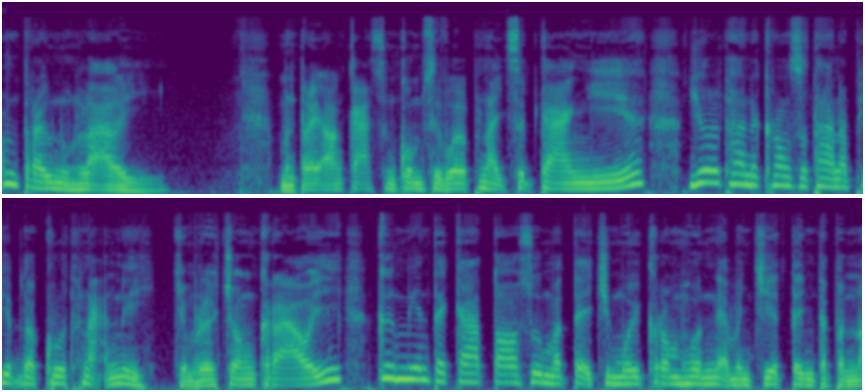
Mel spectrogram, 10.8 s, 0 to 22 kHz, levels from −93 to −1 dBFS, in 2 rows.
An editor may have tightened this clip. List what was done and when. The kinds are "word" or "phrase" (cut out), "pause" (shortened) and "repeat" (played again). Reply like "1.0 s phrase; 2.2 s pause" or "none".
6.4 s pause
